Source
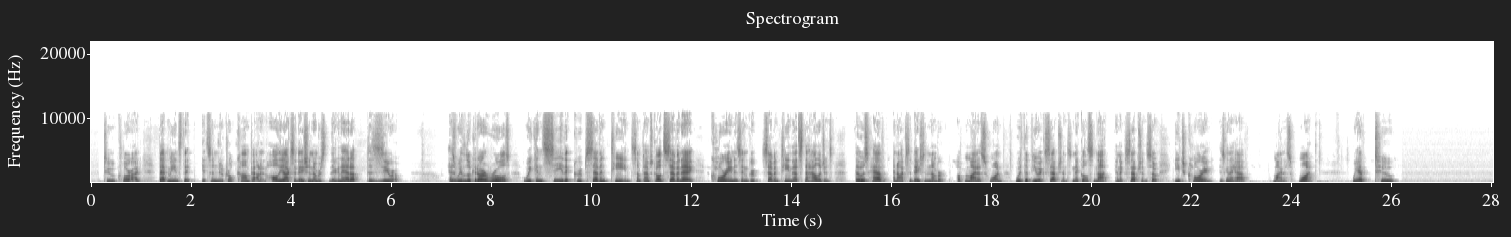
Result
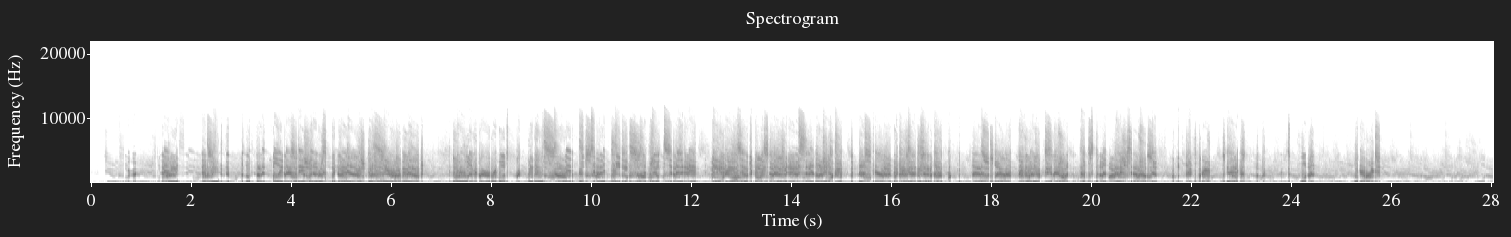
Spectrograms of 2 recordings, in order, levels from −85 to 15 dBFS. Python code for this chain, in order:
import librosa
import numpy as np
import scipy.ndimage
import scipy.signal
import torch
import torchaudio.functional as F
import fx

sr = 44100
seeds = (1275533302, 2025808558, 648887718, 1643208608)

y = fx.spec_trails(x, sr, decay_s=0.42)
y = scipy.signal.sosfilt(scipy.signal.cheby1(4, 1.0, [110.0, 1200.0], 'bandstop', fs=sr, output='sos'), y)
y = fx.low_shelf(y, sr, hz=200.0, db=-8.5)
y = fx.echo_pitch(y, sr, ms=602, semitones=-2, count=3, db_per_echo=-6.0)
y = fx.auto_swell(y, sr, attack_ms=117.0)
y = fx.echo_thinned(y, sr, ms=692, feedback_pct=70, hz=160.0, wet_db=-11.5)
y = fx.level_steps(y, sr, step_db=19)
y = fx.lowpass(y, sr, hz=1600.0, slope=6)
y = fx.vibrato_shape(y, sr, shape='saw_down', rate_hz=4.1, depth_cents=160.0)
y = y * 10.0 ** (3.0 / 20.0)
